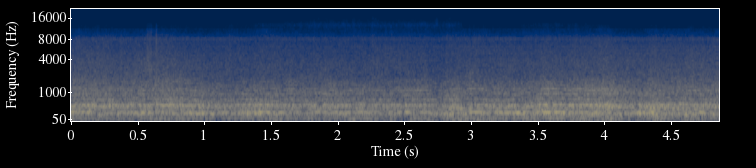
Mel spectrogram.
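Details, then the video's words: Hive three of a row of honey bee hives, the colony extremely active; a thick unbroken hum of many bees, steady and low, with faint shifting overtones throughout. "Honey Bee Hive #3"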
